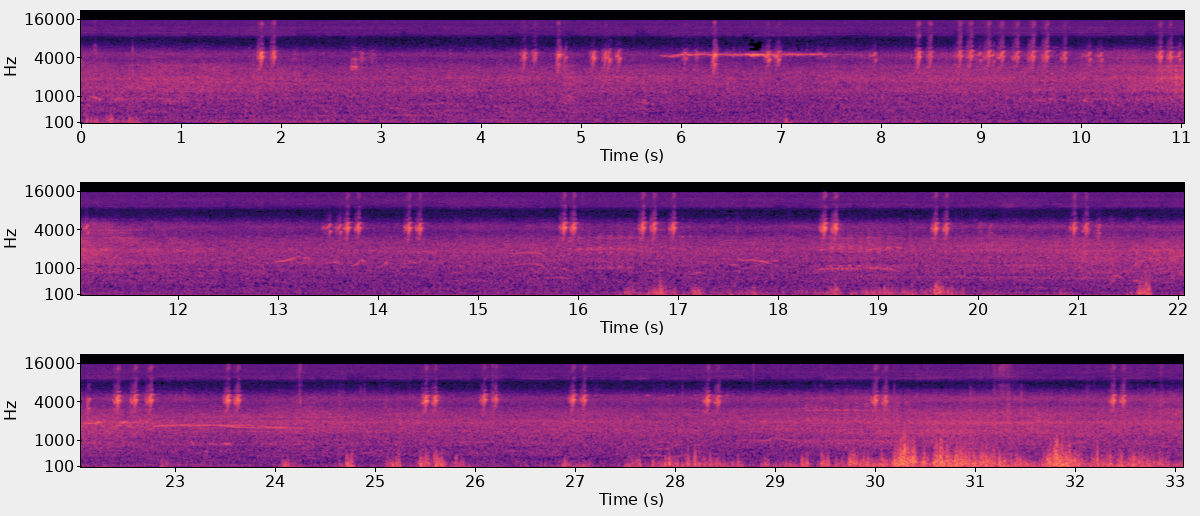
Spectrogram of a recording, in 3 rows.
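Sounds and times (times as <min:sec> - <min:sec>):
swallows chirping: 0:01.7 - 0:03.0, 0:04.3 - 0:11.6, 0:13.0 - 0:14.6, 0:15.6 - 0:20.2, 0:20.8 - 0:21.4, 0:22.3 - 0:22.9, 0:25.4 - 0:28.6, 0:29.4 - 0:30.3, 0:32.3 - 0:32.7.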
